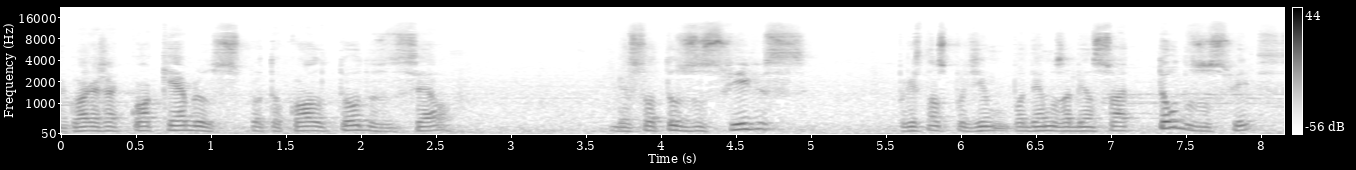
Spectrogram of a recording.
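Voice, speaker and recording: With audible room echo, a man speaks at a moderate pace with long, frequent pauses. His pitch is medium, with ordinary variation. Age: 80s+. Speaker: pastor. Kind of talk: sermon. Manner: animated.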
